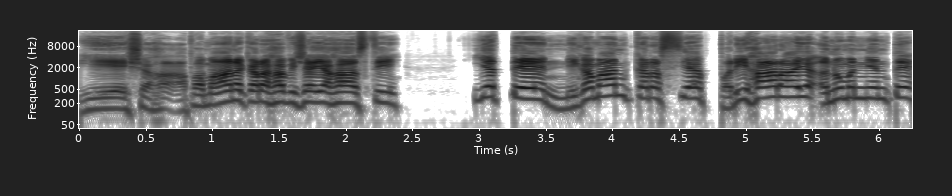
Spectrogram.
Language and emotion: Sanskrit, angry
